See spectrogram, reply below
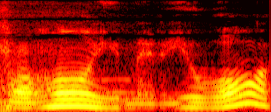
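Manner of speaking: put-on French accent on English words. Joking that tourists in Paris will have to walk: French accent. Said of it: "That was a perfect French accent".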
